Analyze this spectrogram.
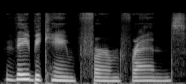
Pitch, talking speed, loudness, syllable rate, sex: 185 Hz, 130 wpm, -19 LUFS, 3.4 syllables/s, female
